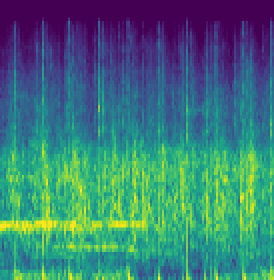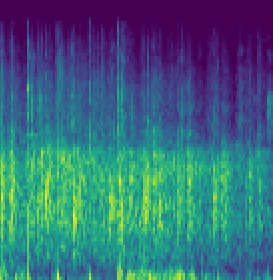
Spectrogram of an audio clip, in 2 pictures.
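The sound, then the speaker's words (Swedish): Sustained applause from a large studio audience welcoming guest Jan Emanuel, dense rapid clapping that stays steady and loud throughout, with a faint tone briefly audible underneath at the start. “Mina damer och herrar, alla här inne, alla där hemma, ge en stor applåd till Jan Emanuel!”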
